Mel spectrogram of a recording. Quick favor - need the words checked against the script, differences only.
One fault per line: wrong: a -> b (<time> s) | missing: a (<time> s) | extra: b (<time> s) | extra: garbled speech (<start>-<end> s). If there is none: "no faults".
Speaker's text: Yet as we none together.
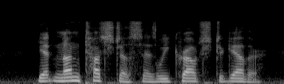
extra: none touched us (0.5 s)
wrong: none -> crouched (1.7 s)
